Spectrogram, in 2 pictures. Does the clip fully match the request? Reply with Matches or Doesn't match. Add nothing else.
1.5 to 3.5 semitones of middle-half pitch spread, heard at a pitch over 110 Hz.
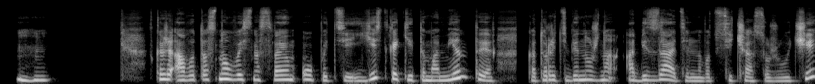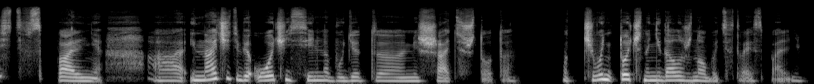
Doesn't match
